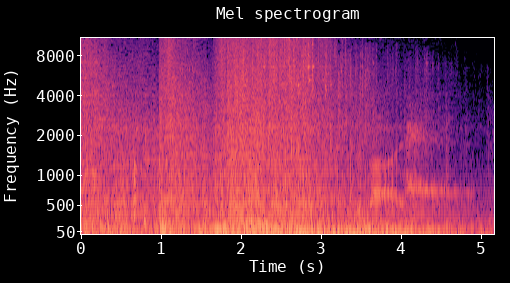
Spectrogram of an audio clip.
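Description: A shell explodes with a heavy blast.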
